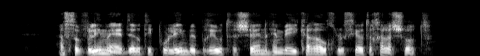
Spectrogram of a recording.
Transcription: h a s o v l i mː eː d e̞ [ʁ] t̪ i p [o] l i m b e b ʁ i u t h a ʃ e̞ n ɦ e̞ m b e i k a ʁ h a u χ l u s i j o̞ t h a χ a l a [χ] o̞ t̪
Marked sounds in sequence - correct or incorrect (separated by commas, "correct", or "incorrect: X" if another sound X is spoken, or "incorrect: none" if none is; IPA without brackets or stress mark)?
correct, incorrect: u, incorrect: ʃ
